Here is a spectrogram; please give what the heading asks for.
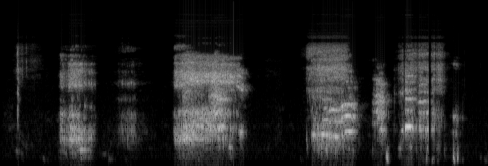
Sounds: Sigh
